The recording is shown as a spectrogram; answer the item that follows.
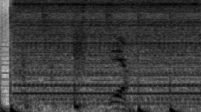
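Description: Steady factory machinery hum with two held tones and a few low knocks under it; a voice briefly says "yeah" about a second in.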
